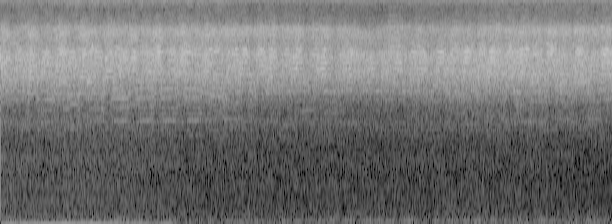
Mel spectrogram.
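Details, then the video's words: Cicadas sing in an apartment complex at summer's end: a dense, continuous high-pitched buzzing chorus with a slow pulsing swell. A low rumble is heard during the first few seconds and again near the end. "올 여름 마지막 매미소리"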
